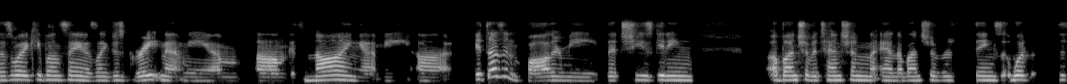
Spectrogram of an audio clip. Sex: female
